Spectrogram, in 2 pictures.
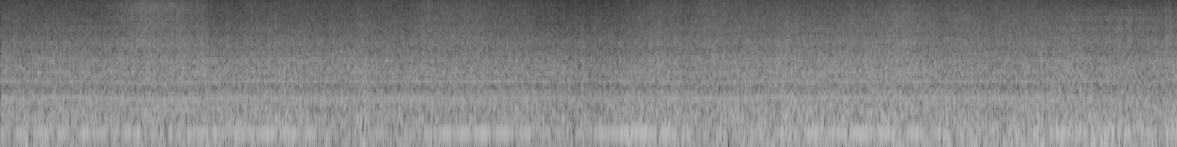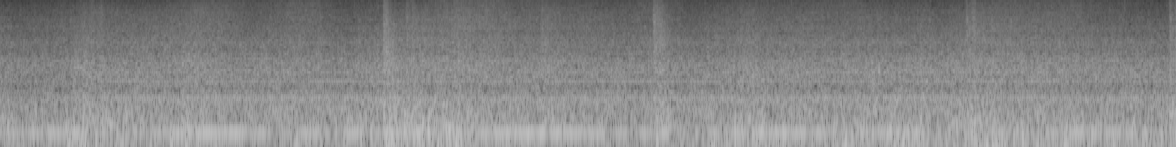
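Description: A wooden rowboat splashes through choppy waves.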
